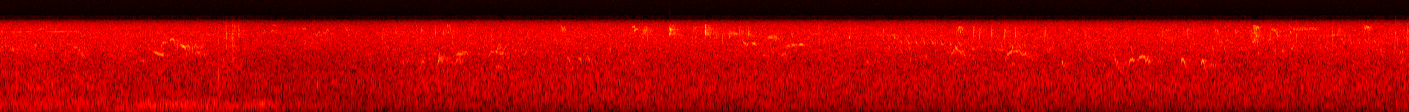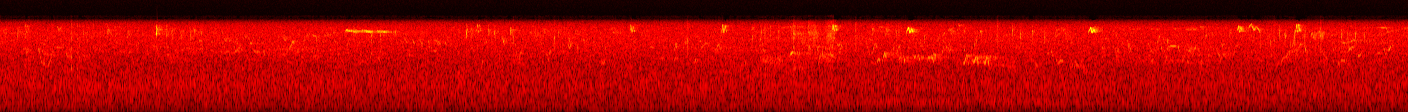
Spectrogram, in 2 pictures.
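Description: Scattered short bird chirps over a steady background hiss of outdoor ambience.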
